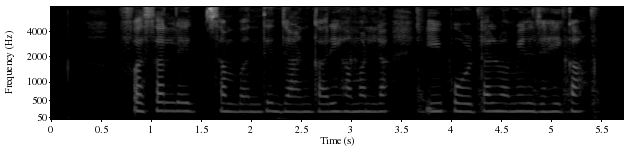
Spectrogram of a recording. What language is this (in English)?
Chhattisgarhi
